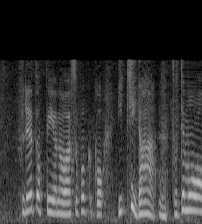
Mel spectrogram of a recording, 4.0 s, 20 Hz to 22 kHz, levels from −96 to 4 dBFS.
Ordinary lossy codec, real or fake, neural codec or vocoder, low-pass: none; fake; codec, 16 kHz, 1.1 kbps, Voila-Tokenizer; none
